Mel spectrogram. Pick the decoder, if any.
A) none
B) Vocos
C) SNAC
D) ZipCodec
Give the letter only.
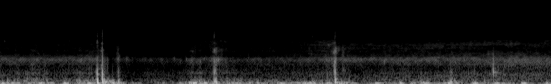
B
